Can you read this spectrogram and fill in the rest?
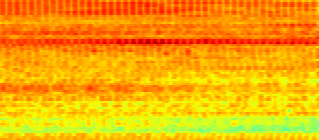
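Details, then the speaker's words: Cold diesel idle with piezoelectric injectors: fast, even sewing-machine ticking from injectors and high-pressure pump behind engine, no squeak or banging, which is normal. "What is important is that there must be an even sound of the sewing machine without squeaking. banging, metal and the like. Now you will hear what that sound looks like. So with me, since they are piezo electric injectors, that sound is present."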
